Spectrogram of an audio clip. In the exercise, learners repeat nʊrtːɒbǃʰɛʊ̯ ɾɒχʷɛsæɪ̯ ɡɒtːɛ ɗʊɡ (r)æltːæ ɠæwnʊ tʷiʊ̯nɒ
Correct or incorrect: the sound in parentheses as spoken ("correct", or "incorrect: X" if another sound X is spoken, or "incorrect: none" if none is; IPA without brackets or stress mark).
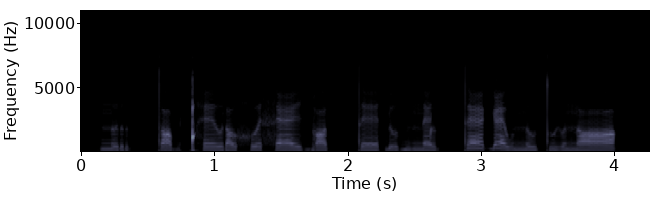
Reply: incorrect: n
